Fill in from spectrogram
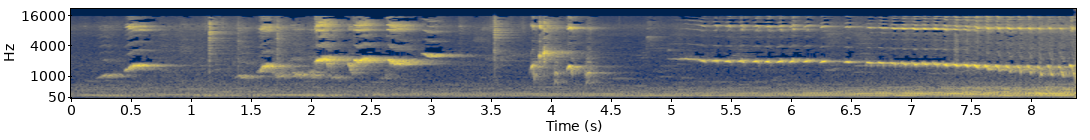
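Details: White-rumped shama being provoked to sing: varied whistled and chirping phrases in the first half, then a long clear whistle slowly falling in pitch, over a steady low hum of background noise.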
